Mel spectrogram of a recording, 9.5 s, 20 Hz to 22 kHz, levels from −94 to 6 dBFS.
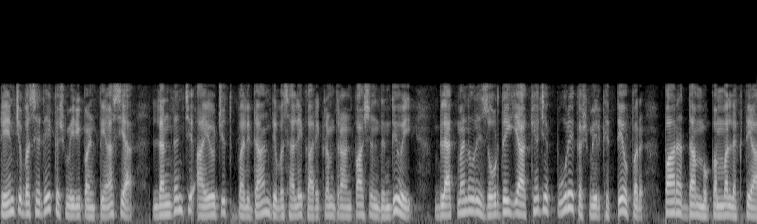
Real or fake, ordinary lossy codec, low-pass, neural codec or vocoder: fake; none; 5.4 kHz; codec, 16 kHz, 4 kbps, FunCodec, trained on Chinese and English, 50 frames a second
